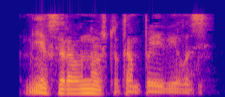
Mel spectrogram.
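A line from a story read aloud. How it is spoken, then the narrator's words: Sudden sharp reply. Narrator (Russian): неожиданно резко ответил Ломакин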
